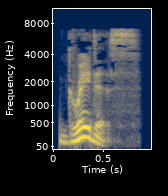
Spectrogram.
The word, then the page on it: gradus: British English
